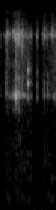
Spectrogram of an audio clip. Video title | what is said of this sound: #Guard Dog #Chashing channel cats #Wisconsin | you guys can hear it pretty loud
